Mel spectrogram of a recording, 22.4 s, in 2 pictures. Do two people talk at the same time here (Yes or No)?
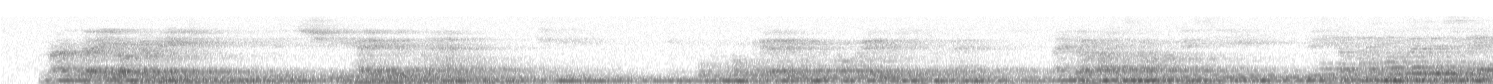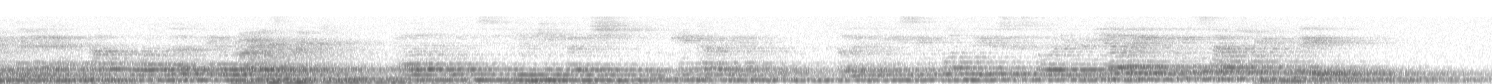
Yes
